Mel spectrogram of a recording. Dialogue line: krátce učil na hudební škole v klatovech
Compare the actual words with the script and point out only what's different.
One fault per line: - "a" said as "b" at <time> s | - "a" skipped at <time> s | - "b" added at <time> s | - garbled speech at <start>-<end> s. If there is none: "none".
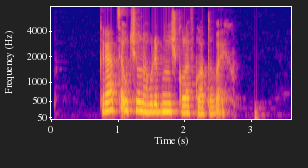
none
